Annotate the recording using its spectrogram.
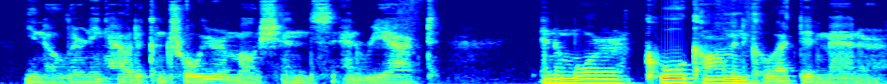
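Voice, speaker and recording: A soft-spoken man talks at a moderate pace in a very deep, low pitch, his tone dark, mellow and relaxed. His voice is somewhat breathy, with lively intonation and big swings in loudness. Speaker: ASMR creator. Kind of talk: self-development ramble, casual talk to camera. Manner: soft-spoken, relaxed.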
